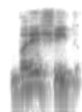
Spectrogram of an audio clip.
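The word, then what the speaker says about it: בראשית: यहाँ ब है, ये रे है, अलिफ साइलेंट है, बारिश। और ये शीत है। बरे शीत, अलिफ साइलेंट है जी, अलिफ की कोई आवाज नहीं।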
